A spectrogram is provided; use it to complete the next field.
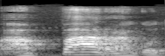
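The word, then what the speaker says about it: אבא: 적용되어 수 없는 상황이다 거지이 아바는 예수님이 사용하시던 언어인 아람어로 어 표현할 때 발음이 아라고 되어 있지 않고 아빠라고 있습니다 아빠 애들이 아빠라고 부르는 거랑 똑같은 발음으로 의미도 똑같아요 어린 자녀들이 자기의 아버지를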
